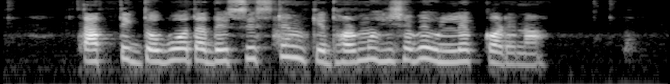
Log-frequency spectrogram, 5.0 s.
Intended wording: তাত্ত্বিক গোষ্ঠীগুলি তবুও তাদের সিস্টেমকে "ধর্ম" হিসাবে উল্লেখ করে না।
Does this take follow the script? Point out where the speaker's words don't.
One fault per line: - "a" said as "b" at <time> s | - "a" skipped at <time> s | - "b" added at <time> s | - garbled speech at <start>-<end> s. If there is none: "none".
- "গোষ্ঠীগুলি" skipped at 1.0 s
